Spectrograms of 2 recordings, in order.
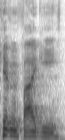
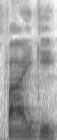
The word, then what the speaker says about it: Feige: I can never say this guy's name correctly. Kevin Feige. – Two syllables. – Feige.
